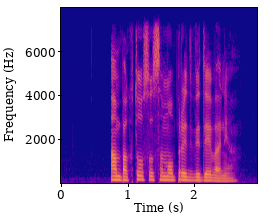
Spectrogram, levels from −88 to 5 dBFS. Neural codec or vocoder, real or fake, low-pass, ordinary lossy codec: none; real; 7.2 kHz; Opus, 64 kbps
